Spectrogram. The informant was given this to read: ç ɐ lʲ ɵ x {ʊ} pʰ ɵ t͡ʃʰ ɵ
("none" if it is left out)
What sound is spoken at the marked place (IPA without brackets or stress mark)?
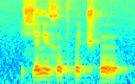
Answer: ɵ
